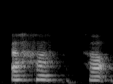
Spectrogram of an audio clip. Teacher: ha is often classified as a glottal fricative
